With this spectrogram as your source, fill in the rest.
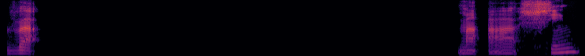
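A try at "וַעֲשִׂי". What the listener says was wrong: But there's no mem. It's va'asi.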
